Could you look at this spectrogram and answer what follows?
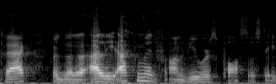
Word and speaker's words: Ali Ahmed: Thank you, brother Ali Ahmed. How do you like my pronunciation of your name?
